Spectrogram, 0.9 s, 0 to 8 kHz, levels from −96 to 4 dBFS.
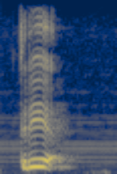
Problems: constant background noise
